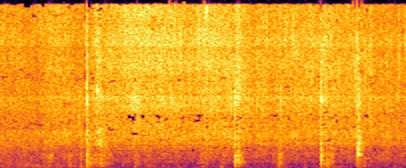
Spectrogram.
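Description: Potatoes frying in hot oil in a pan for aloo bhujiya, sizzling steadily while being stirred, with several irregular scrapes of the stirring utensil against the pan.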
